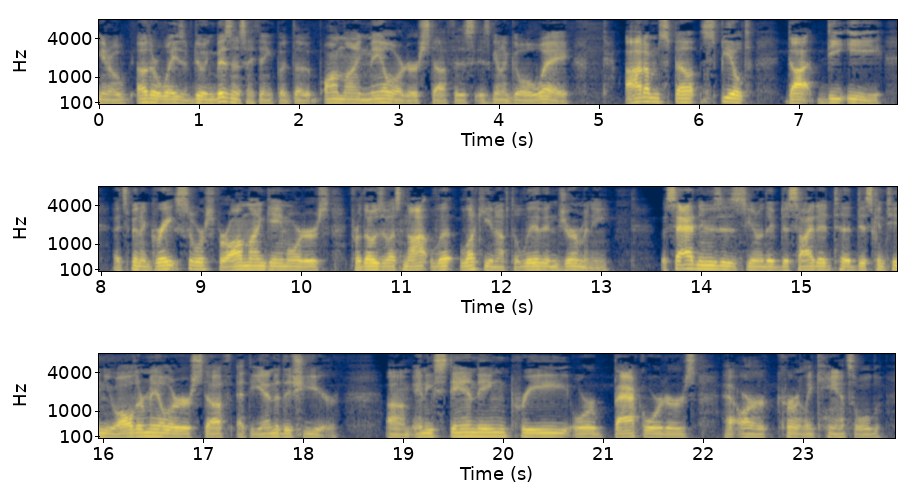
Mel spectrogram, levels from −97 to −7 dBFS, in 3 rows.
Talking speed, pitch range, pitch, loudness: 185 wpm, 100-120 Hz, 110 Hz, -19 LUFS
